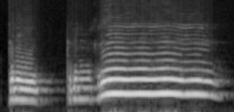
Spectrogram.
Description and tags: Definitely a real trumpet fanfare
goofy, not-really-a-trumpet, mouth-sounds, silly, trumpet, fanfare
